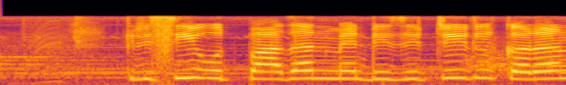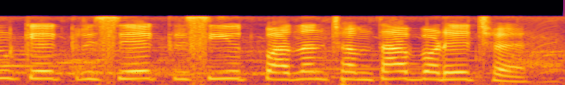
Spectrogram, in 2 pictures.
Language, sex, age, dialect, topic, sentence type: Maithili, female, 18-24, Angika, agriculture, statement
